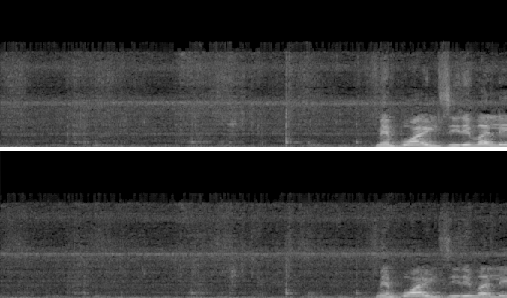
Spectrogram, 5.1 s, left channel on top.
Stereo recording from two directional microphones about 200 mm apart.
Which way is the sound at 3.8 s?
50° left (ahead or behind).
